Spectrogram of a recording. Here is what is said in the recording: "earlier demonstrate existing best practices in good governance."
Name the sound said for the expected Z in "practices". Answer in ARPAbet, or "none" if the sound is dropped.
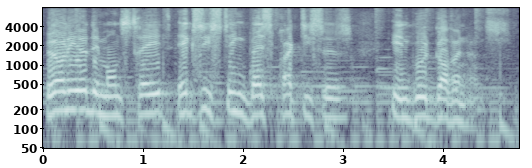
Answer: Z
